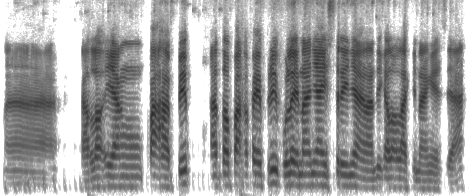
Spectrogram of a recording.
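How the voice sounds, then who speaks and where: A man teaching an Arabic class, explaining patiently and repeating phrases slowly. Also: on the high side, expressive, bright, forceful tone, smooth. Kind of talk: online class lecture.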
